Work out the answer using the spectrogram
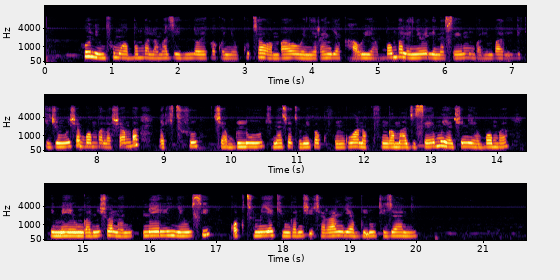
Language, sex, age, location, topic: Swahili, female, 18-24, Nairobi, government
